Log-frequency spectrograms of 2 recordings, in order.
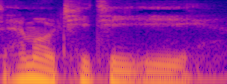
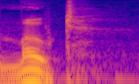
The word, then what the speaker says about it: Motte: Am I saying Mott correctly? It's not Mode, is it? It's Motte. But, oh yeah. Yeah, pronunciation is Mott. If you look at an image, if you look at the Wikipedia page, it looks like it might be a moat, but a moat is Moat. So the Mott is the defense.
